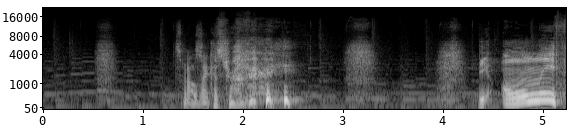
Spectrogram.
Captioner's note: laughs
